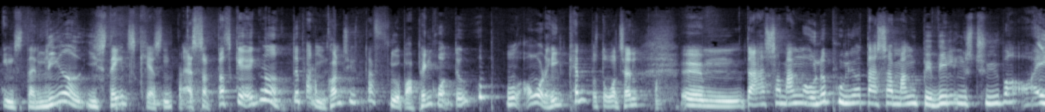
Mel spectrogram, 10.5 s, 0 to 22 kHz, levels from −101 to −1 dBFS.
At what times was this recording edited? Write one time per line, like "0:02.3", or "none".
0:01.7
0:02.9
